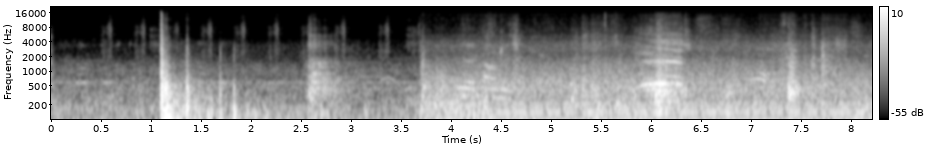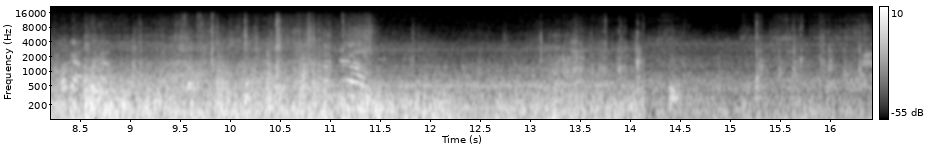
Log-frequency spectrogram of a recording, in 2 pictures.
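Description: A single sharp bang about a second in and a smaller knock soon after. Then howitzer crew members shout short, indistinct calls over a steady low rumble.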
